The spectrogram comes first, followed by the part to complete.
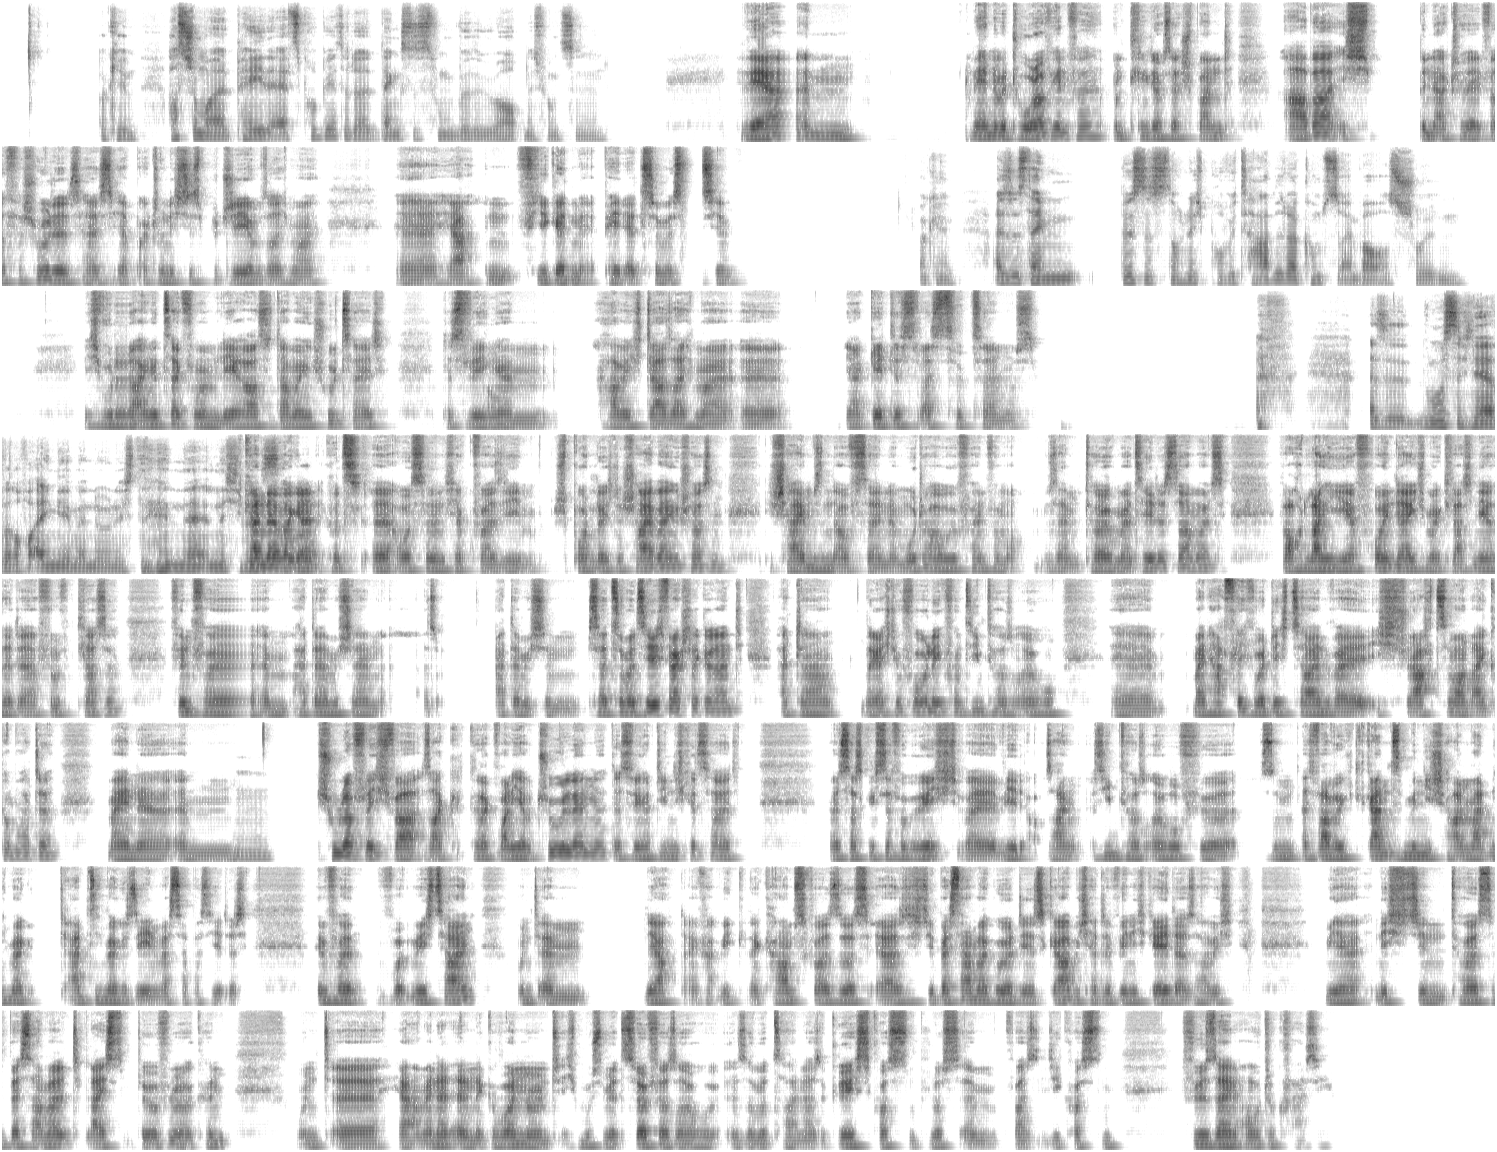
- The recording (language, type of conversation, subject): German, advice, Wie kann ich Motivation und Erholung nutzen, um ein Trainingsplateau zu überwinden?
- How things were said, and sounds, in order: other background noise; in English: "Paid Ads"; in English: "Paid Ads"; chuckle; laughing while speaking: "nicht"; chuckle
